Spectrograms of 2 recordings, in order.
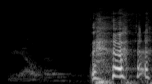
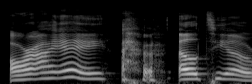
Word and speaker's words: Rialto: How would you pronounce that? R I A L L T O Rialto.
